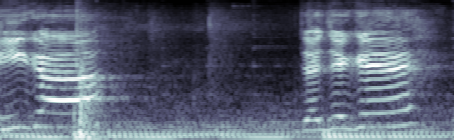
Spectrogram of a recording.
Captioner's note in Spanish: Portazo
